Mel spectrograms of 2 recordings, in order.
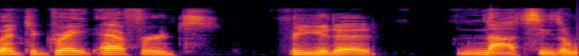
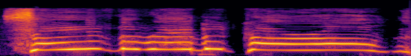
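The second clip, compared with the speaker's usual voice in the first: mock, very high, teasing, ribbing holler. Retelling how old friends tease by yelling: imitating friends yelling. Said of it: "by yelling".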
